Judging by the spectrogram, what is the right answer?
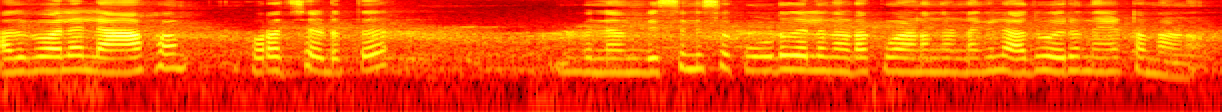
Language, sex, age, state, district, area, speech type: Malayalam, female, 60+, Kerala, Thiruvananthapuram, rural, spontaneous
